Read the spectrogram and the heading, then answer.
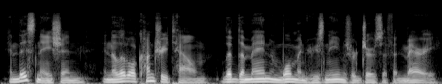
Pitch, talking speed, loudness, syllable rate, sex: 105 Hz, 270 wpm, -16 LUFS, 7.4 syllables/s, male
